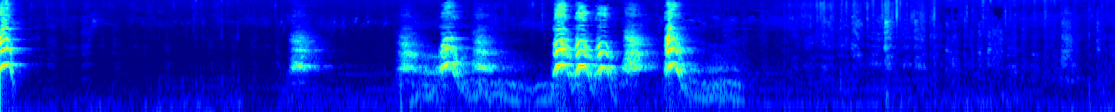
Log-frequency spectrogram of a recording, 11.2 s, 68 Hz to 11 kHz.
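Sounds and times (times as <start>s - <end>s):
collie-Airedale cross dogs barking indoors: 0.0s - 0.4s, 2.9s - 3.3s, 4.0s - 7.2s.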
